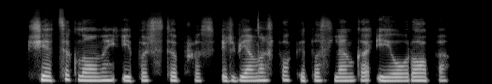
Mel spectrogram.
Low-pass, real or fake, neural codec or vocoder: 14.4 kHz; fake; autoencoder, 48 kHz, 32 numbers a frame, DAC-VAE, trained on Japanese speech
